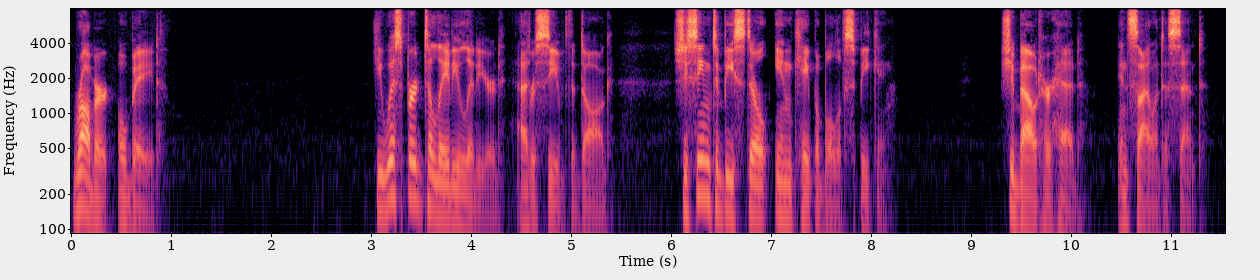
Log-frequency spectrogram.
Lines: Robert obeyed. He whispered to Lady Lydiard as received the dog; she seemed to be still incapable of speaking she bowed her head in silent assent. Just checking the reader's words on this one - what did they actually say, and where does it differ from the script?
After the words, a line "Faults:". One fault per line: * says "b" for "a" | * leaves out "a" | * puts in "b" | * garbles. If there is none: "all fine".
Robert obeyed. He whispered to Lady Lydiard as received the dog; she seemed to be still incapable of speaking she bowed her head in silent assent.
Faults:
all fine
